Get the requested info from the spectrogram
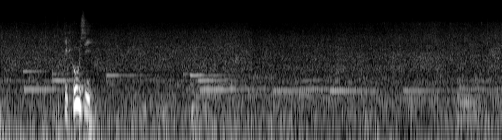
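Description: Soft background music of slow, held notes, over a steady rush of water from the pool.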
